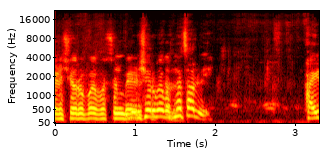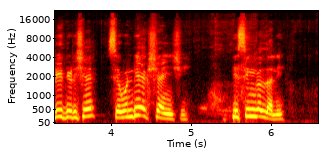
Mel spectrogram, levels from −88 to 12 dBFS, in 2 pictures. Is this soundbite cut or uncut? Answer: uncut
